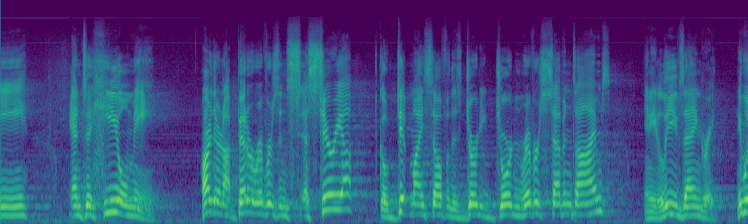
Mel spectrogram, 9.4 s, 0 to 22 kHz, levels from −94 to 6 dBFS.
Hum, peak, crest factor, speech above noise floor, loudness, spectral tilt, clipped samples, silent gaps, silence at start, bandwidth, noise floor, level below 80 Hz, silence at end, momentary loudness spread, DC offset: none; 0 dBFS; 20 dB; 33 dB; -21 LUFS; -4.5 dB/octave; under 0.1%; none; 0 s; 13 kHz; -53 dBFS; -60 dBFS; 0 s; 10 LU; under 0.1%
